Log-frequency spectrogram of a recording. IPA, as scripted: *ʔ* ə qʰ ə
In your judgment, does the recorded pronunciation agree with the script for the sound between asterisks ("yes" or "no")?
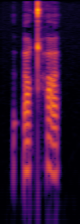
yes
